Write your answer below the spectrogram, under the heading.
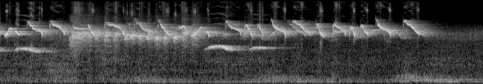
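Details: Energetic white-eye song, Gresik, made of rapid high downslurred notes that stop abruptly near the end; a lower level whistle sounds twice alongside.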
